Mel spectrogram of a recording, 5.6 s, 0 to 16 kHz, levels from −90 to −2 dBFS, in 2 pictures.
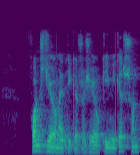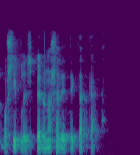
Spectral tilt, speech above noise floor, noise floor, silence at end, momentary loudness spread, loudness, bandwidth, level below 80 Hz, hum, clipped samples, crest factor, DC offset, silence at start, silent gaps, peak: -4 dB/octave; over 51 dB; under -90 dBFS; 0.7 s; 9 LU; -39 LUFS; 7.6 kHz; -66 dBFS; none; under 0.1%; 24 dB; under 0.1%; 0.65 s; none; -16 dBFS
